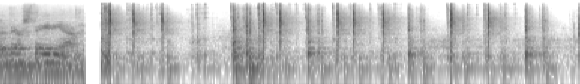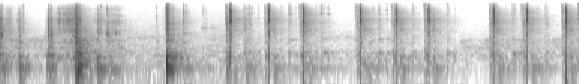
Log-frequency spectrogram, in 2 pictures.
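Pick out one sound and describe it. Typewriter keys clack as letters strike the paper.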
